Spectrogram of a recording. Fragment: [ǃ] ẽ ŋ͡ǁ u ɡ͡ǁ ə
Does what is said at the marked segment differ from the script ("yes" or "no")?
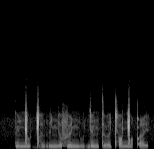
yes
